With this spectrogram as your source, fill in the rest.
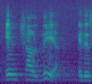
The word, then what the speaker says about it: Chaldea: Abraham was born in the city of Ur in Chaldea. It is spelled U-R, Ur, and Chaldea is spelled C-H-A-L-D-E-A.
